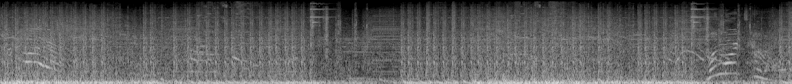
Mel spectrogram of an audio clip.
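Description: Sustained gunfire from the mobile shooter Goddess of Victory: NIKKE, dense overlapping automatic bursts and shots with a short lull midway, loud and close, mixed with game effects and voices.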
